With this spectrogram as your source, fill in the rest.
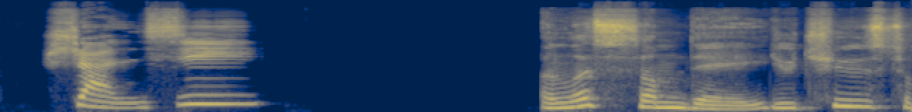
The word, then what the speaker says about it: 陕西: There is a very subtle difference in the tone of the first syllable. Here 山 has a high level tone. 山西 Here 陕 has a lower, falling tone. 陕西 Unless someday you choose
